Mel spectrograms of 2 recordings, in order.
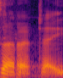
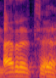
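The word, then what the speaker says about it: Arattai: and we have we have what is aratai? I mean for those who are not yet totally famili you are actually saying it pronouncing it exactly. Aratai aratai.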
